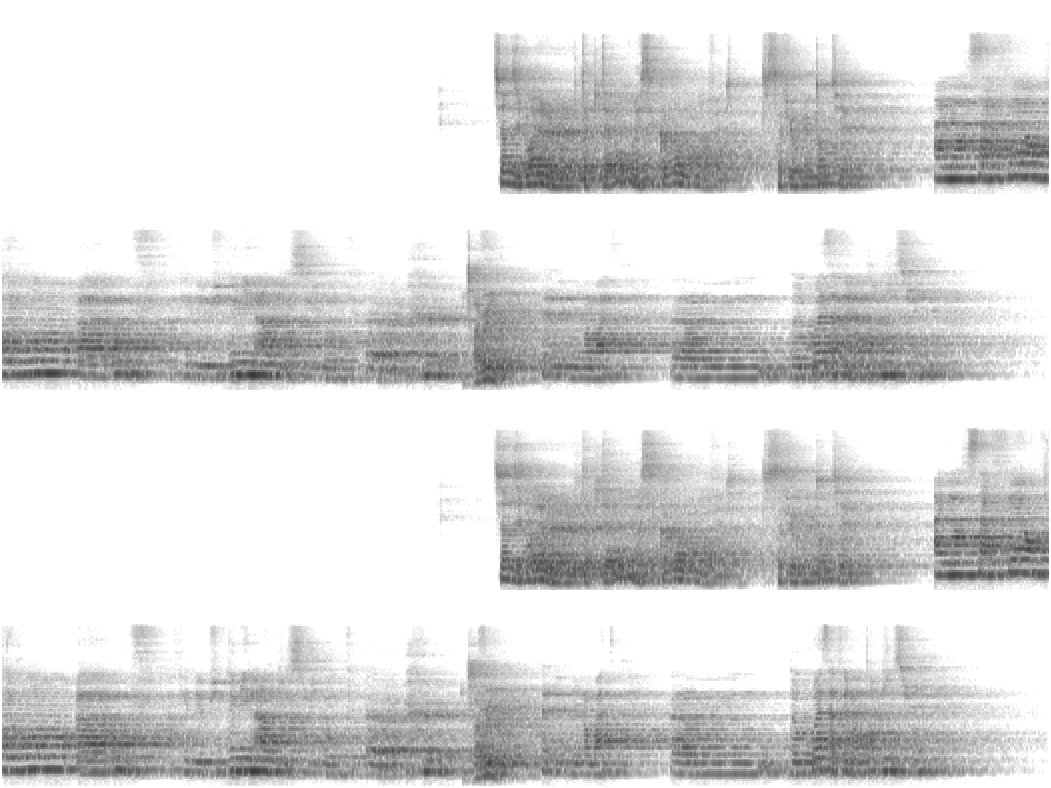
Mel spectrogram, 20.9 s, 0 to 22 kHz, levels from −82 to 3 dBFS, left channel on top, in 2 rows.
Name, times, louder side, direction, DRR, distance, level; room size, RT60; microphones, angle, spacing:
voice 1, 4.9-7.2 7.6-8.5 15.2-15.4, left 1 dB, 25° left, -2 dB, 0.7 m, -28 dB
voice 2, 9.3-15.5 15.9-16.9 17.1-20.0, right 1 dB, 50° right, -2 dB, 0.9 m, -29 dB
5.3 x 4.4 x 5.1 m, 2.5 s
head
